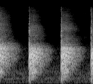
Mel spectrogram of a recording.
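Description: Four sharp hand claps in a steady rhythm about a third of a second apart, close and fairly loud, each ringing out briefly before the next.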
